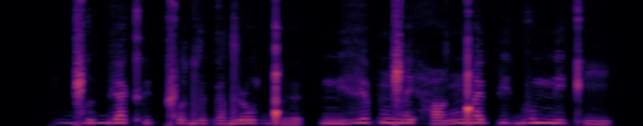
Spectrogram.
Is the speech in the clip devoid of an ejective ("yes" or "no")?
no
